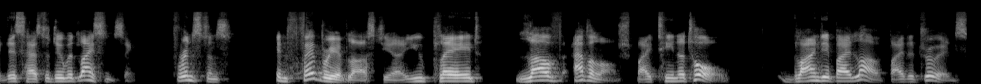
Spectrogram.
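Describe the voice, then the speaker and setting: Slightly high in pitch, a man voices a shrewd, unflappable gentleman detective in an audio theater mystery. He speaks with precision, using formal and wry phrasing.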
